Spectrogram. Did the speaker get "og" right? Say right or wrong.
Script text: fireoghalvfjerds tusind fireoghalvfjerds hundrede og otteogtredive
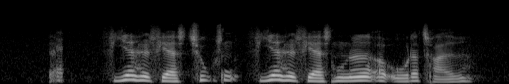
right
